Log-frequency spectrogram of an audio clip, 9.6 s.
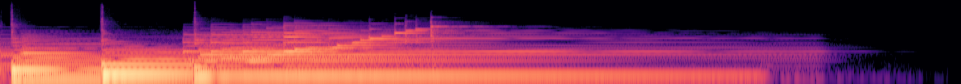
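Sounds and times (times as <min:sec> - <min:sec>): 
jazz trio playing: 0:00.0 - 0:05.8.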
